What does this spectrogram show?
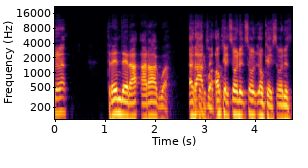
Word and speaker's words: Tren de Aragua: Did I fuck up the pronunciation of that? Tren de Aragua.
